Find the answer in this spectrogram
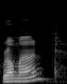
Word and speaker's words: Román: uh I hope I do justice to the pronunciation Roman is that right R Roman uh MAA yes and uh there is so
